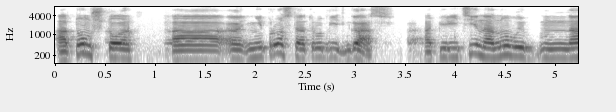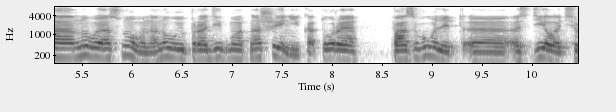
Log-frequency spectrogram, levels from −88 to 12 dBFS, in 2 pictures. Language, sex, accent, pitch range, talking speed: Russian, male, native, 130-170 Hz, 120 wpm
